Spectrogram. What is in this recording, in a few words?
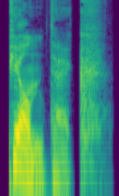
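"Piatek", Polish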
